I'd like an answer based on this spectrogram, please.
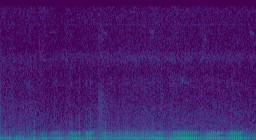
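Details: Steady purring from a domestic cat, captured ear to ear in stereo with no talking. The low vibrating drone grows fuller midway, then eases slightly, without other noticeable sounds.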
